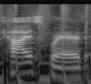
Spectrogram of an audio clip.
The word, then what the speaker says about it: chi-squared: It's pronounced chi-squared, and that's not applicable to this.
